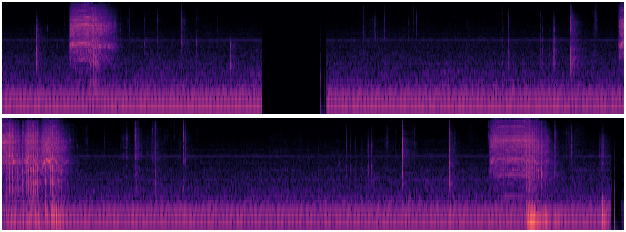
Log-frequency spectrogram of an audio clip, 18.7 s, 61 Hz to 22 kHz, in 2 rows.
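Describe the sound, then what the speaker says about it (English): Power screwdriver driving motherboard screws back into a Dell 3100 laptop: three short whirring bursts, each about a second long, separated by long stretches of quiet bench noise with a steady low hum. "Next, you can put the motherboard screws back in."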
